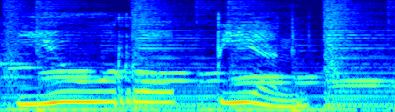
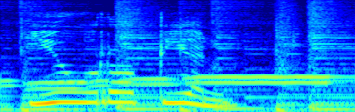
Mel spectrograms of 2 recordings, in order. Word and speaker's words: European: Tulisannya memang E, ya. Tapi ternyata ini dibacanya European. European. Yang tadinya huruf awalnya E berubah menjadi huruf awalnya Y. Maka walaupun dia di sini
